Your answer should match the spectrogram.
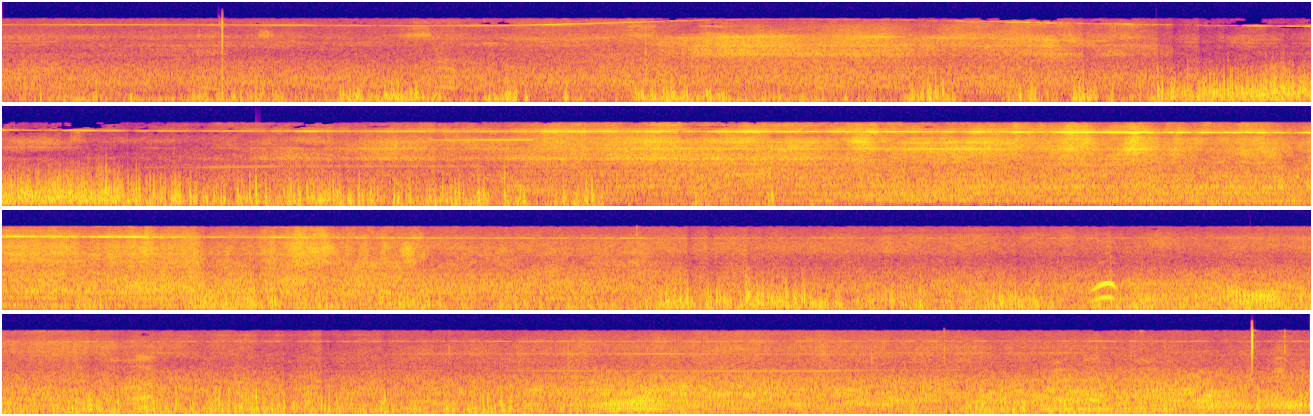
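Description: Radio-controlled model jet's turbine engine running, a rushing noise with a thin high whine on top. The whine rises briefly about four seconds in, then sinks slowly and settles at a lower pitch about halfway through, as the turbine winds down through the landing.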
